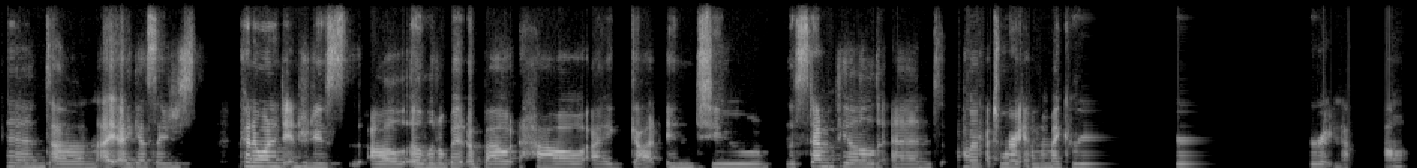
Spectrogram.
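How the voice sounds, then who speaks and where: A woman from Minnesota talking over a video call that keeps breaking up into choppy, glitchy audio. Her voice is gravelly, with a lot of fry. She speaks at a mid pitch in a hesitant way, full of fillers and restarts. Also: little pitch movement, a little slow, a bit bright, rough recording. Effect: choppy audio that keeps cutting out. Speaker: panel speaker. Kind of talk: casual talk on a video call.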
